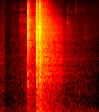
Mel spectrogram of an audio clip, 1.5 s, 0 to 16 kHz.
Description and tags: A door closing. Recorded with a Zoom H2. Recorded at Campus Upf.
